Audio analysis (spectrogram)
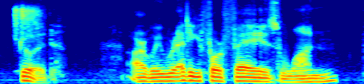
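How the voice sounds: A man puts on a character voice, pitched very deep and low, and draws his words out at a very slow pace.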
